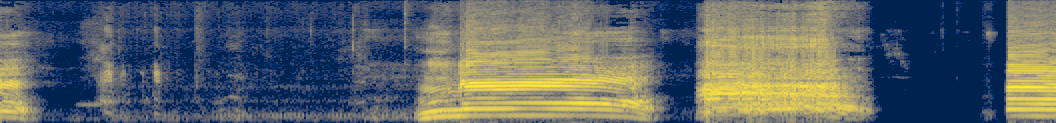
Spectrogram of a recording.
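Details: Young calf gives loud, drawn-out moos, each a rich harmonic bawl with pauses between.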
